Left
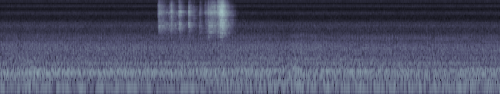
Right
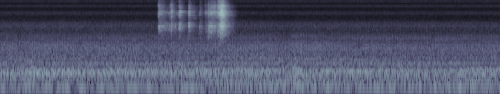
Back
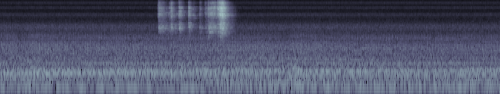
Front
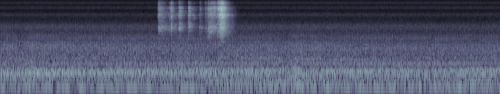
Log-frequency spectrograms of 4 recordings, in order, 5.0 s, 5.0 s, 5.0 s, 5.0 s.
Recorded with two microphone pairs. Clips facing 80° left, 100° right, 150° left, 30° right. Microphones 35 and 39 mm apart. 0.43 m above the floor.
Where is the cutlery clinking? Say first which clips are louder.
Right 1 dB, front 1 dB; 55° right, 1.1 m.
